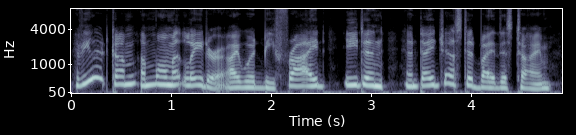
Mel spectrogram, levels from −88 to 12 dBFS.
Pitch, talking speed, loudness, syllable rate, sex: 195 Hz, 210 wpm, -17 LUFS, 5.1 syllables/s, male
